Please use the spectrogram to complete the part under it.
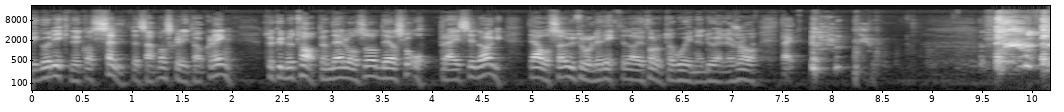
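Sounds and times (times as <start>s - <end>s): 
speech: 0.0s - 8.6s, 9.5s - 10.1s
person coughing: 7.8s - 8.6s, 9.5s - 10.1s.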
